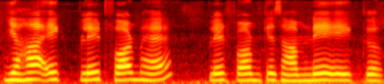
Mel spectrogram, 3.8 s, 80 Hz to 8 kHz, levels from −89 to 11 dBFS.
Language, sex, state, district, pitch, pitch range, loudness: Hindi, female, Bihar, Katihar, 230 Hz, 215-235 Hz, -15 LUFS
